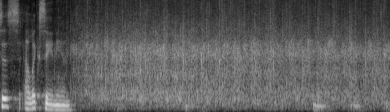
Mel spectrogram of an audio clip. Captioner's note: audience applause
